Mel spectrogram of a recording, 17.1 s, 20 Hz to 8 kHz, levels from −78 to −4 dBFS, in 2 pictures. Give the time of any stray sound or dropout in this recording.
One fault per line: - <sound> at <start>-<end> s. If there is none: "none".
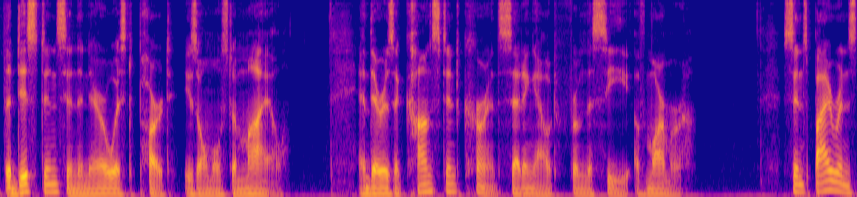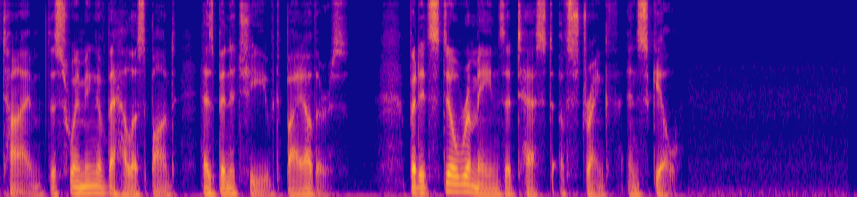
none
